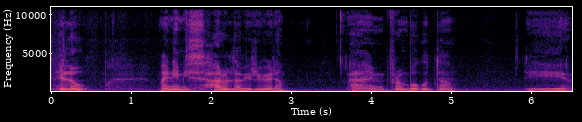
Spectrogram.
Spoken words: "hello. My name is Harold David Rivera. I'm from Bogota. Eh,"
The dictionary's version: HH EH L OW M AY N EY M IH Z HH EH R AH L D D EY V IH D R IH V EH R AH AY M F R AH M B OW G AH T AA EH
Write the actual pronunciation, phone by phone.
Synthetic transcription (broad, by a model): HH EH L OW M AY N EY M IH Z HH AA R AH L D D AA B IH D R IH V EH R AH AY M F R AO M B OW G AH T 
